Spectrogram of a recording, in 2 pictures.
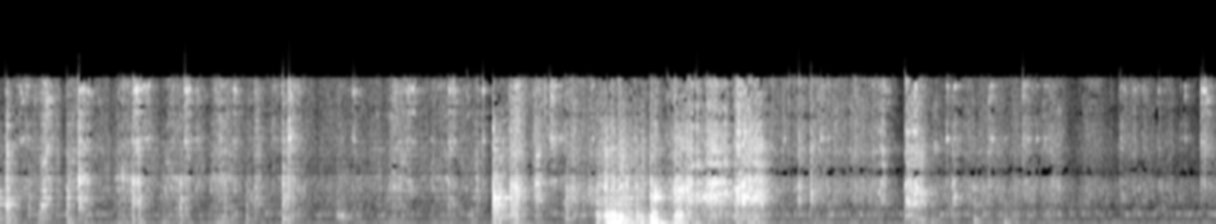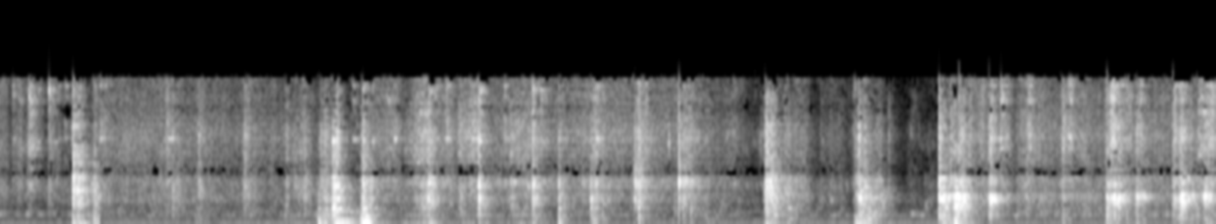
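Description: A scrubber rubs and scrapes against a metal plate.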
